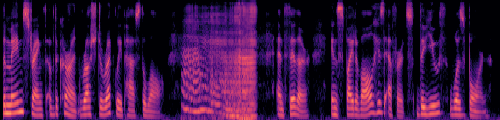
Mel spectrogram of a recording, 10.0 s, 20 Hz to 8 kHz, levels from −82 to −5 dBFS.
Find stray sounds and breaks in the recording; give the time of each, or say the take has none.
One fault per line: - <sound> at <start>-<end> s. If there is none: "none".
- squeak at 3.6-5.2 s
